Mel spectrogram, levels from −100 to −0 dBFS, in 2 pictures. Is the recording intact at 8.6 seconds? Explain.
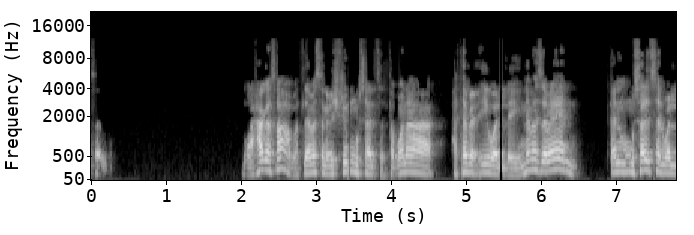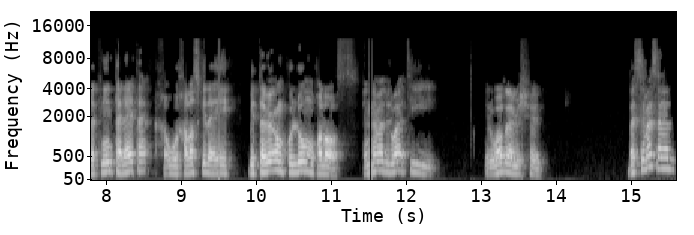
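Yes, the speech at 8.6 seconds plays through intact, with no dropout, click, distortion or other fault at that moment.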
